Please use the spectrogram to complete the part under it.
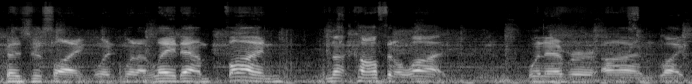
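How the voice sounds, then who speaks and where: A man's voice: mid-range voice, measured pace, over music. A man with a head cold and a nasal voice, chatting casually and rambling while he drives, swearing now and then. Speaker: livestream host. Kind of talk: casual chat while driving. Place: inside a car on the road. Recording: noisy car cabin.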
